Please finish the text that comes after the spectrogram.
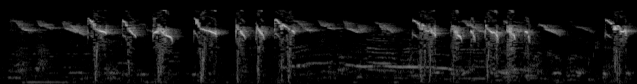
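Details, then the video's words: Dense, continuous white-eye twittering: fast, high, downslurred chirps with sharp clicks in between. A faint lower whistled line runs underneath midway through. "pleci gacor mp3"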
